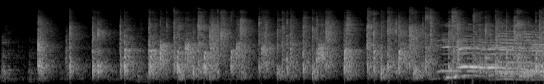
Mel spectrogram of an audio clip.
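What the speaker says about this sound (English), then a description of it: "Do the clap again." Hand clapping at a children's birthday party: a run of sharp, evenly spaced claps close by, with cheerful voices and a child's squeal rising near the end.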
